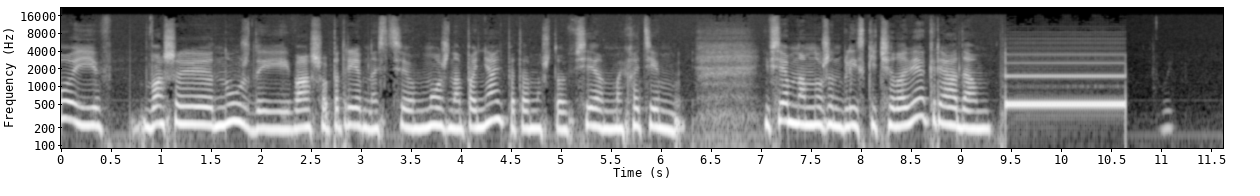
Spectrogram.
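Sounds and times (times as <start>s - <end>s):
speech: 0.0s - 9.6s
electronic ring tone of an incoming phone call: 9.4s - 10.7s.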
